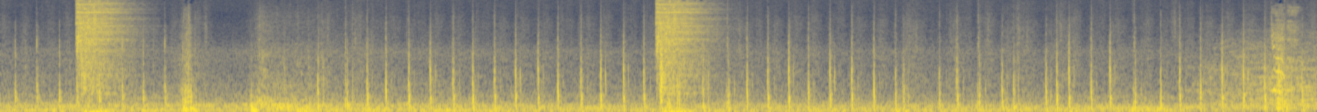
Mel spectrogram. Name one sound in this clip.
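Quick footsteps run on a hard floor.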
